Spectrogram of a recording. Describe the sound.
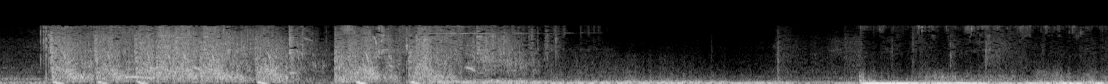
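A gun is fired in a rapid string of shots. The loud, overlapping reports blend into a dense, continuous clatter that gives way to a low, steady rumble toward the end.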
